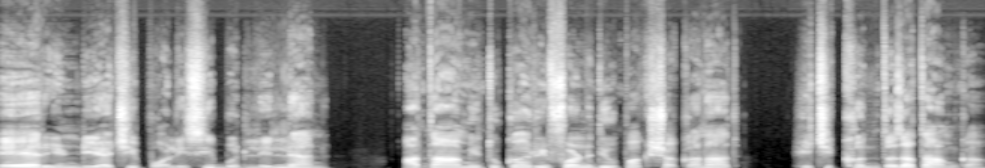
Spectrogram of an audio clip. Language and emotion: Goan Konkani, sad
